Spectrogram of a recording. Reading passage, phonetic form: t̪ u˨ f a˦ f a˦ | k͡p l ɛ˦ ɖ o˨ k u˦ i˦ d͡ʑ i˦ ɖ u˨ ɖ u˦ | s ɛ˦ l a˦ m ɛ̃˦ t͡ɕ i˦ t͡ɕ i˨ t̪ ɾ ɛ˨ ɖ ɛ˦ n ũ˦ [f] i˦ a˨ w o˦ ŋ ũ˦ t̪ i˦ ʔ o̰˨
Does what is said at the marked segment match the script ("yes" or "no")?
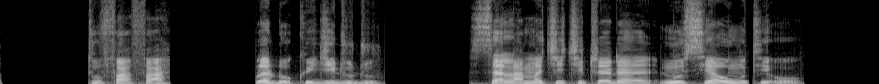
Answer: no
